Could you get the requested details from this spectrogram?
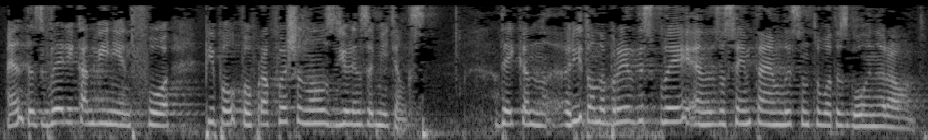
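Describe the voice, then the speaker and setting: A woman with a strong Russian accent demos devices to a live audience, pausing often on fillers and laughing readily. Her voice sits high. The recording is roomy and dull, like a lo-fi capture of a meeting room. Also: fairly even intonation, a little mellow, slight background noise. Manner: halting, many "uh" fillers, laughs easily. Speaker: product presenter. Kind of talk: live product demonstration to an audience.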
